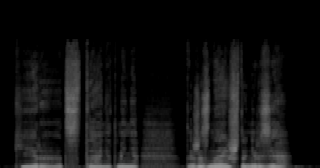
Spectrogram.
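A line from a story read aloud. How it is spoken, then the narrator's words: Blissful moan. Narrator (Russian): Блаженно простонала Сьюн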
